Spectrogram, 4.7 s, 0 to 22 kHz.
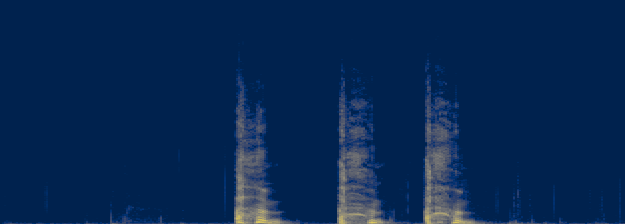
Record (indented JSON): {
  "three_cough_length": "4.7 s",
  "three_cough_amplitude": 7388,
  "three_cough_signal_mean_std_ratio": 0.31,
  "survey_phase": "beta (2021-08-13 to 2022-03-07)",
  "age": "18-44",
  "gender": "Male",
  "wearing_mask": "No",
  "symptom_cough_any": true,
  "symptom_new_continuous_cough": true,
  "symptom_sore_throat": true,
  "symptom_fatigue": true,
  "symptom_headache": true,
  "symptom_onset": "3 days",
  "smoker_status": "Never smoked",
  "respiratory_condition_asthma": false,
  "respiratory_condition_other": false,
  "recruitment_source": "Test and Trace",
  "submission_delay": "2 days",
  "covid_test_result": "Positive",
  "covid_test_method": "RT-qPCR"
}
